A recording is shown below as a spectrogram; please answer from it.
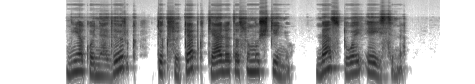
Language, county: Lithuanian, Klaipėda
